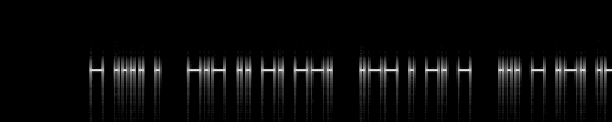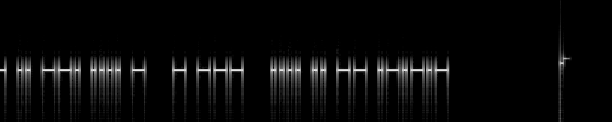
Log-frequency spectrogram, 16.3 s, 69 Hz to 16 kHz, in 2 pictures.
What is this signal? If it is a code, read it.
Morse code, heard as a keyed tone, about 22 wpm, 700 Hz. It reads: THE KING WENT STRAIGHT TO HIM.
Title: Sentences from Top 1000 Words - Review Part 6 - 22wpm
